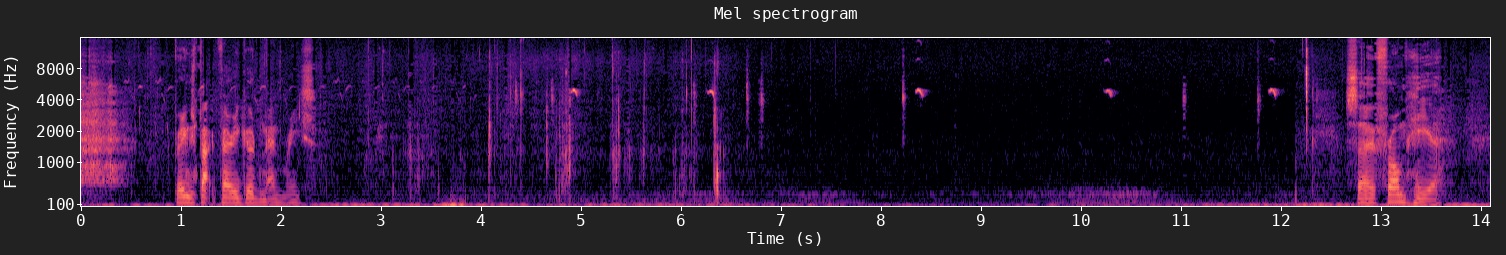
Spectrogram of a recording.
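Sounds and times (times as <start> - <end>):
bird chirping: 0.0 - 5.1, 6.1 - 7.0, 8.1 - 8.6, 10.2 - 12.1
wind rumble on microphone: 2.2 - 14.0.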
